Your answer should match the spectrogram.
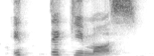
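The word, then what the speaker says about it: いってきます: We have to stress the next letter.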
